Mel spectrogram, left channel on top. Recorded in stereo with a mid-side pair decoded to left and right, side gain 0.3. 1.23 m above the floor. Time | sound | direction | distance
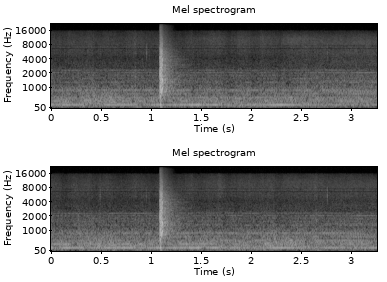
1.1 | a clap | 10° left | 0.6 m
